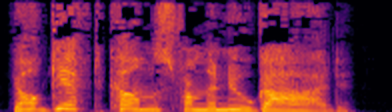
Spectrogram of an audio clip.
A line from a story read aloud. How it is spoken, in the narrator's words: the High Cleric said, smiling warmly at him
